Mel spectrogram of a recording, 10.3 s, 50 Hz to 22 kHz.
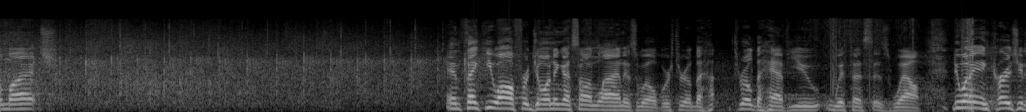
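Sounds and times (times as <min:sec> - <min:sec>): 
speech: 0:00.0 - 0:00.7, 0:04.4 - 0:10.2
congregation applauding: 0:00.0 - 0:05.1.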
